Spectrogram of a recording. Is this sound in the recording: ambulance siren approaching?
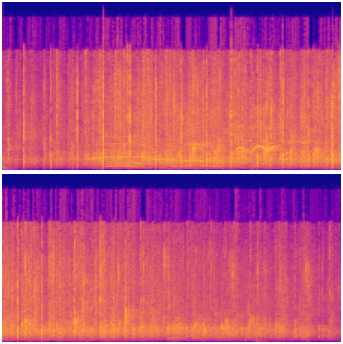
no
